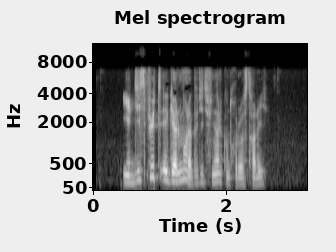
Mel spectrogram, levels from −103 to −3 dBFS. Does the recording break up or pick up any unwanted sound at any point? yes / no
no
